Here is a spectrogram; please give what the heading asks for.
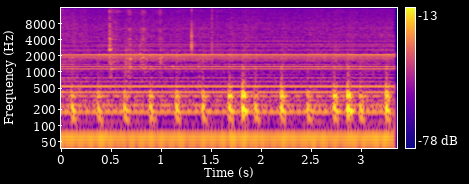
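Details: NDK Automatic Rhythmer (same as Whippany Rhythm Master RM-10) vintage drum machine on the rock rhythm: muffled throbbing pulses about one a second over constant mains hum, from a capacitor no longer screwed to the case for ground.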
